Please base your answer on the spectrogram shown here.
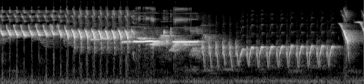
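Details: Canary song for tutoring other songbirds: a fast high trill sliding gradually lower, a brief pure whistle, then a lower rolling rattle of repeated notes and two sharp high sweeps at the end.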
